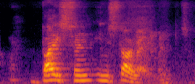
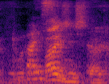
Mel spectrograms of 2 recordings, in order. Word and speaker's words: Basingstoke: and Basin in Stoke. Basingstoke.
